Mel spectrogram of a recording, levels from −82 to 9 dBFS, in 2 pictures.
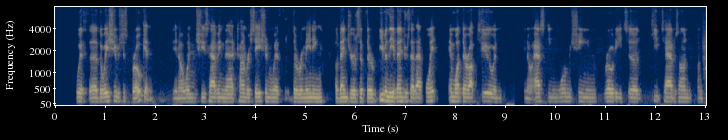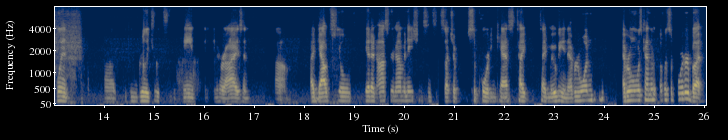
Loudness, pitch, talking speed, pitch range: -24 LUFS, 125 Hz, 195 wpm, 115-130 Hz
